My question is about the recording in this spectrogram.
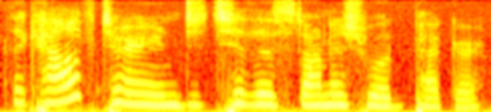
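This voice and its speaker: A woman's voice: high-pitched, moderate pace, a little hiss or hum, poor audio. A woman reading scripted storybook narration.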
